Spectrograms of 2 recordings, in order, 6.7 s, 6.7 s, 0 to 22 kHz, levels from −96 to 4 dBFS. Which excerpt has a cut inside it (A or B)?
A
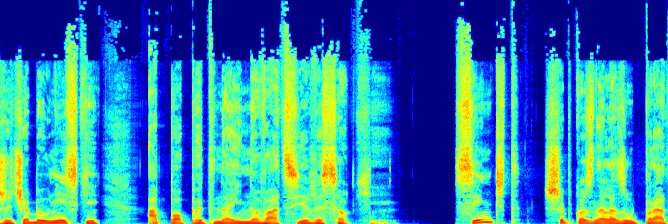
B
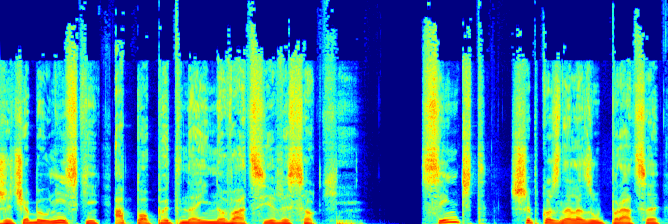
B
